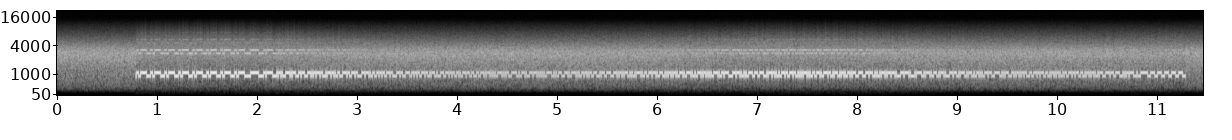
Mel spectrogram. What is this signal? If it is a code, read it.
NAVTEX (SITOR-B), 100 baud, 170 Hz shift, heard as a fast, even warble, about 1000 Hz centre, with radio static and fading. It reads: XOFSI NFOIC LZQYW LMVET DLSEL BKSMX DLVDX TJJDW WEZCG DHCGO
